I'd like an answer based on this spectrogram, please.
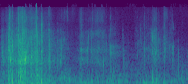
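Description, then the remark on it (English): A blank sheet of paper is crumpled up, a burst of dense crinkling and crackling that is loudest at first, then trails off into scattered softer rustles and snaps. “What have I just done? Crushed it.”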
